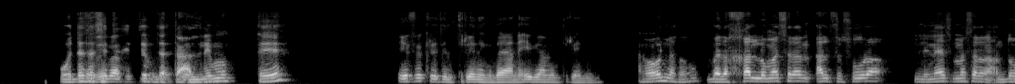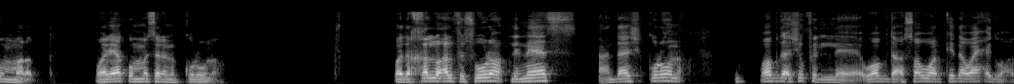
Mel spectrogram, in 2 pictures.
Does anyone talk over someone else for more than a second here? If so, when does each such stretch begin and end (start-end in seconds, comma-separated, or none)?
0.8-2.1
